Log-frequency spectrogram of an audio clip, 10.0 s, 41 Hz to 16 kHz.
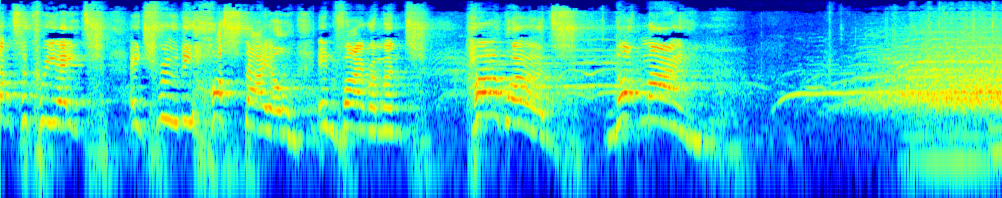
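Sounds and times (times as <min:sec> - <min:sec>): crowd cheering: 0:07.6 - 0:10.0.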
